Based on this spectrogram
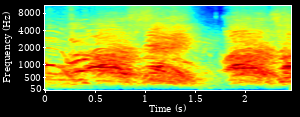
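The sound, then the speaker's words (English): A large protest crowd in Maple Ridge, BC, shouts in unison on a Saturday against a planned low-barrier modular housing complex on Burnett Street, a loud, sustained roar of many voices rising in two bursts with a brief dip between them, with no single voice standing out. “Not all of the citizens, but a large crowd gathered Saturday to send a clear message to the BC government.”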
